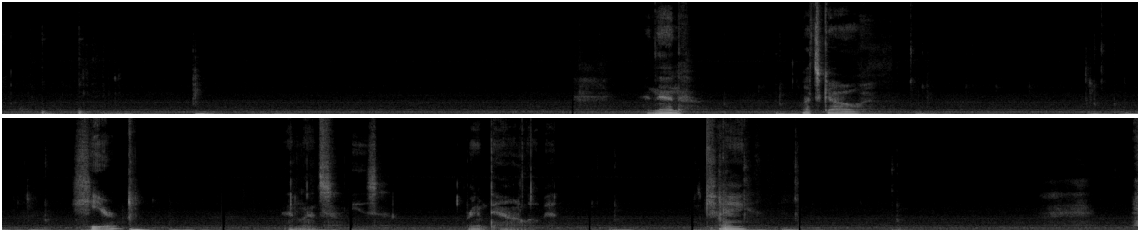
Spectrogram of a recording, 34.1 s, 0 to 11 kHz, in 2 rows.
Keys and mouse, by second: 1.5 g, 8.5 KP_1, 9.7-10.7 middle drag, 11.5 middle click, 13.7 shift+click, 14.3 shift+click, 14.8 shift+click, 16.2 middle click, 17.1 shift+click, 17.6 middle click, 18.8 KP_1, 22.2 g, 26.1-27.3 middle drag, 27.7 KP_3, 30.3-34.0 middle drag.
